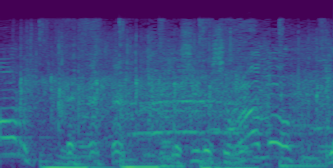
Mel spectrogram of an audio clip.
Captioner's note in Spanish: Aplausos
